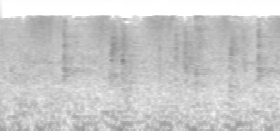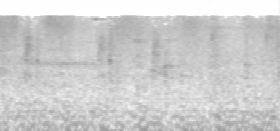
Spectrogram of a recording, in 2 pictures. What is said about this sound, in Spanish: Dentro camina por un amplio pasillo.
